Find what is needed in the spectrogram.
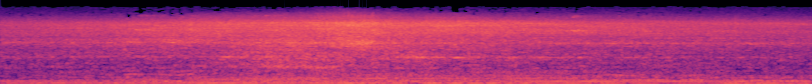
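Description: A motor vehicle passing: a swell of noise that peaks about halfway through and fades, over a steady low hum.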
